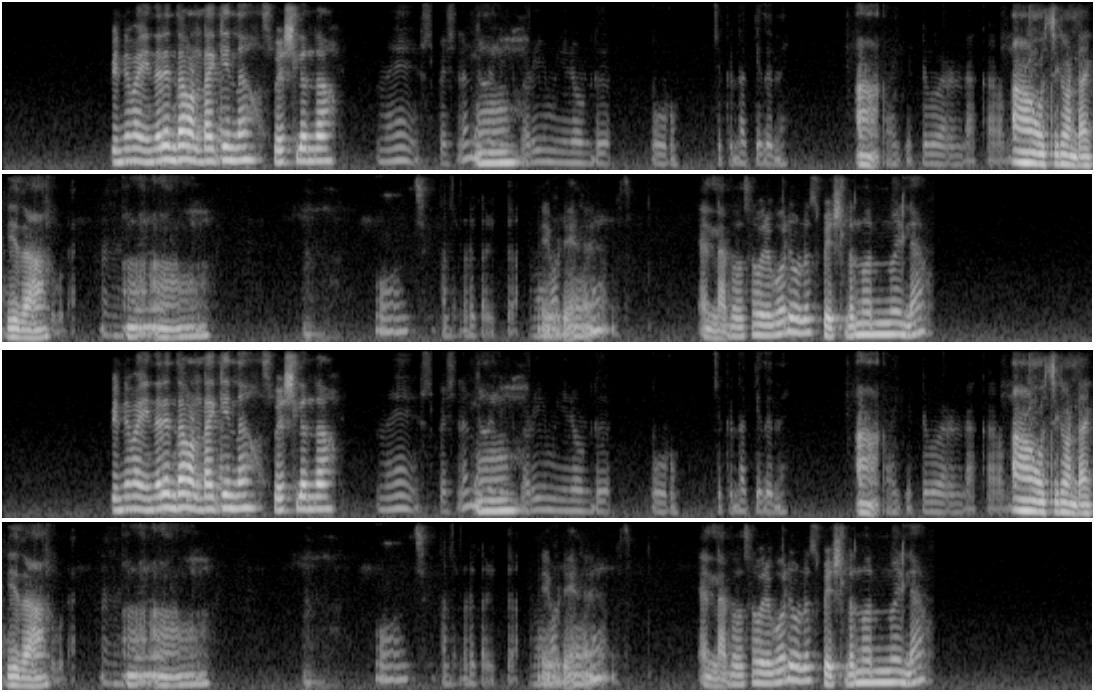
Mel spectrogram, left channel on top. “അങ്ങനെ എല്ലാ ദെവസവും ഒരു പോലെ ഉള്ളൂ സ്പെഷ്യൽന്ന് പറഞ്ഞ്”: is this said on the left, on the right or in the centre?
Left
